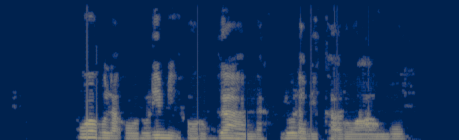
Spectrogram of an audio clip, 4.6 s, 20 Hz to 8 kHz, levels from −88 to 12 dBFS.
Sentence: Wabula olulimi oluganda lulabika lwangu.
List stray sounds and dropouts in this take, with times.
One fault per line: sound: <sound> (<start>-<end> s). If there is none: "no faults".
no faults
